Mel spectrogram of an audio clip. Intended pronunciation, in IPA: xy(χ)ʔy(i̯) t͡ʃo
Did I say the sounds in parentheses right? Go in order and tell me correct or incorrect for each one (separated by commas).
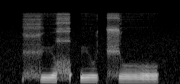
correct, incorrect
